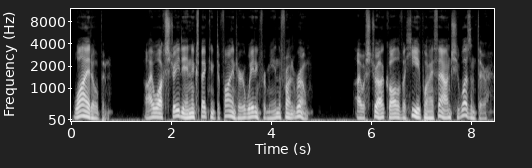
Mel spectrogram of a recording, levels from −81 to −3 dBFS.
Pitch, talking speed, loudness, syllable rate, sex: 115 Hz, 200 wpm, -18 LUFS, 5.2 syllables/s, male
